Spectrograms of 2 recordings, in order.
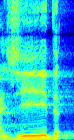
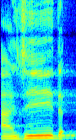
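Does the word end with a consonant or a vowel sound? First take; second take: consonant; consonant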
